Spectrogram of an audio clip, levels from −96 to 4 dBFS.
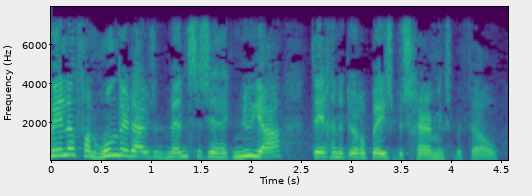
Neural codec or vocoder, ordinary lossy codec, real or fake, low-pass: none; none; real; 7.2 kHz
